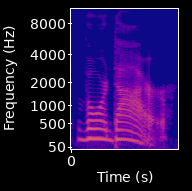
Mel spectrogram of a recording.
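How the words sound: Dire is two syllables, with a Texan twang. "With the twang. Yes, dire is two syllables, not one"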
